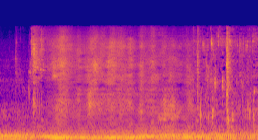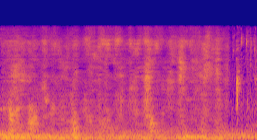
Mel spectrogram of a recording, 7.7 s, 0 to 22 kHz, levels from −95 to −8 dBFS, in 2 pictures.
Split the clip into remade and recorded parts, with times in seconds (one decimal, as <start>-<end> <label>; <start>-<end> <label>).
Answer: 0.0-0.7 recorded; 0.7-2.9 remade; 2.9-3.9 recorded; 3.9-7.3 remade; 7.3-7.7 recorded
